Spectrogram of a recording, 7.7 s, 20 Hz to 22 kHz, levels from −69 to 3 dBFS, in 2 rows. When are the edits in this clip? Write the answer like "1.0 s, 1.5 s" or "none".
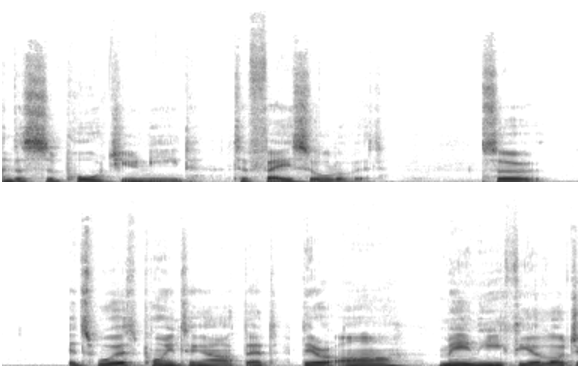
3.2 s, 5.8 s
